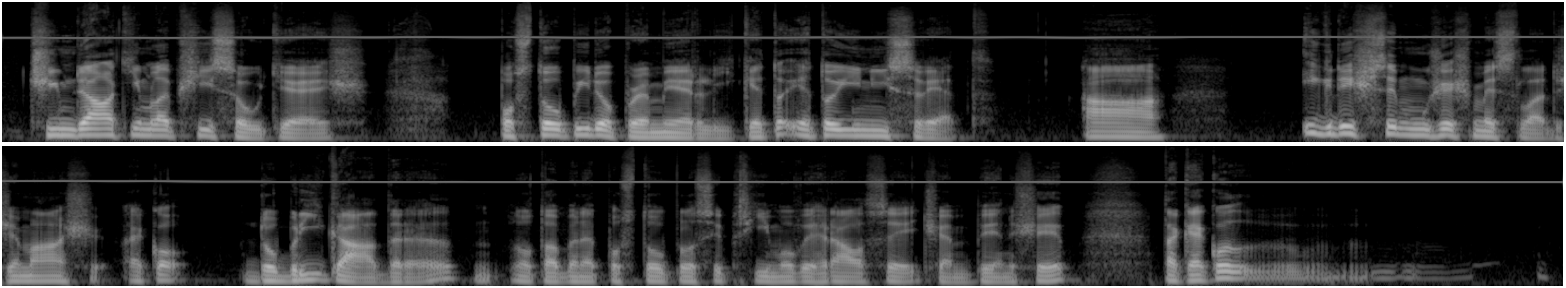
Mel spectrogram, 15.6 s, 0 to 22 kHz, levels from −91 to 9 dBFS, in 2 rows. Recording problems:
high-pitched whine; noticeable; throughout; 8.5 kHz, 15 dB below the speech

